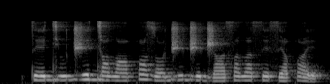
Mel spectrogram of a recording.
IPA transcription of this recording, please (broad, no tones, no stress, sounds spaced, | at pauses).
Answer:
t e dʲ u d͡ʒ e dʲ ɑ ðˤ ɑ qʷ i zˤ u d͡ʒ i d͡ʒ e d͡ʒ ɑ s i ðˤ i s e s e qʷ e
